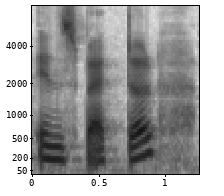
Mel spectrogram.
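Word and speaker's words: inspector: हैं इस स्पेलिंग के, तो यहाँ पर ये जो टी ओ आर है तो टॉर करके उच्चारण नहीं होगा इस ओ का, यहाँ पर ओ का उच्चारण क्या होगा, अ करके होगा, इस नियम के अकॉर्डिंग,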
